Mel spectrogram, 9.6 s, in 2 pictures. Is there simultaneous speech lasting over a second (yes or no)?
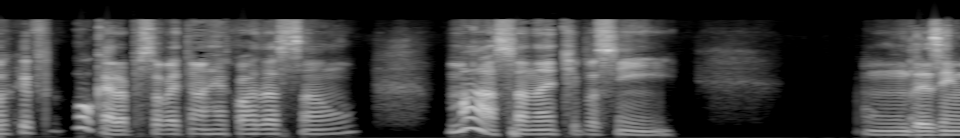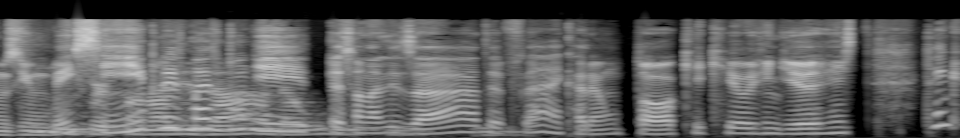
yes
